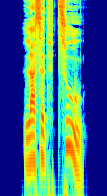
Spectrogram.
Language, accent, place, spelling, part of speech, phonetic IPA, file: German, Germany, Berlin, lasset zu, verb, [ˌlasət ˈt͡suː], De-lasset zu.ogg
- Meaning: second-person plural subjunctive I of zulassen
